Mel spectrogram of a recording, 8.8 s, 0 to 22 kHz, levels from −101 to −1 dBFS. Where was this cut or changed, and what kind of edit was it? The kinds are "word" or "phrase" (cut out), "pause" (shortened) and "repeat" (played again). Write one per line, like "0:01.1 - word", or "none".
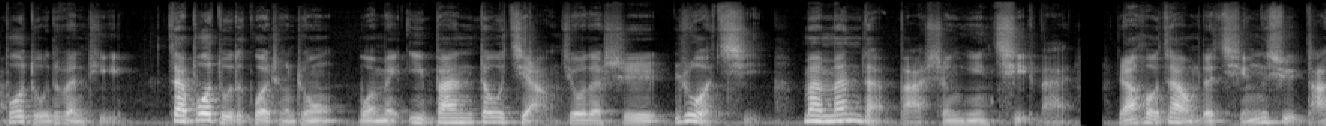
0:01.0 - pause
